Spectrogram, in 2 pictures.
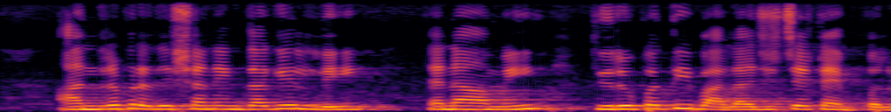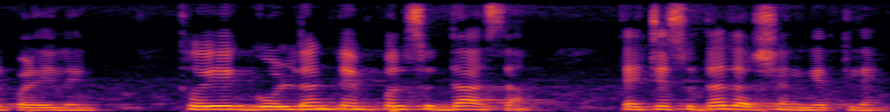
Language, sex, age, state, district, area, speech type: Goan Konkani, female, 30-45, Goa, Ponda, rural, spontaneous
